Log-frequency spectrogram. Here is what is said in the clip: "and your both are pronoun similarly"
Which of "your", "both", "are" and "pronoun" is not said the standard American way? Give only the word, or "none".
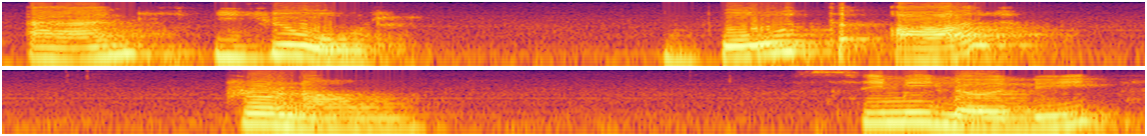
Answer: both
